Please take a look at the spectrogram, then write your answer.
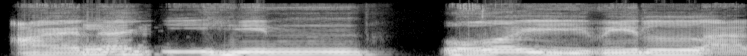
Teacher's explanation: Karena mim itu dia tawassut bainiyah. Ada suara yang harus dialirkan.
